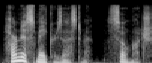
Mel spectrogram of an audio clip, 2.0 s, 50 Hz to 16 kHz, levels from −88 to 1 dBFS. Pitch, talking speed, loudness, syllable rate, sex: 125 Hz, 150 wpm, -17 LUFS, 5.6 syllables/s, male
